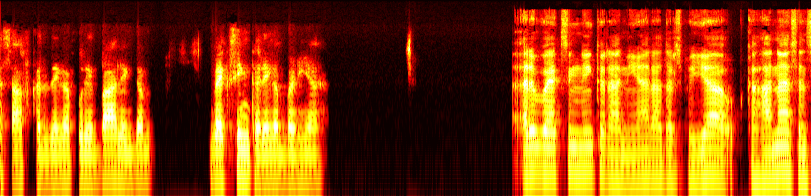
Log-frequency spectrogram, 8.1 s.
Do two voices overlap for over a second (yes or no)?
no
